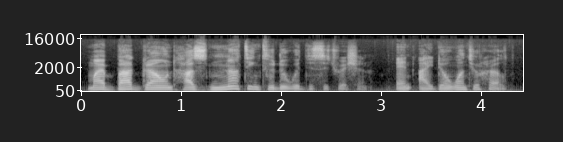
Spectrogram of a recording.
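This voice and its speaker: Guy acting a stubborn young student reporter, radio drama, really animated pitch, dry sound. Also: moderate pace, no room sound, lightly acted. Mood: firm, defiant. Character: principled young male student journalist, stubborn and cheerful.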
